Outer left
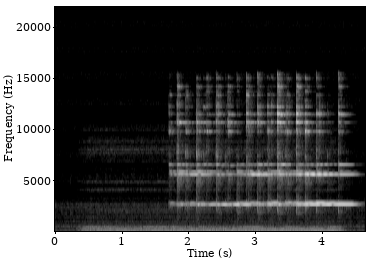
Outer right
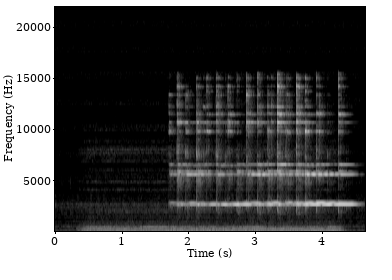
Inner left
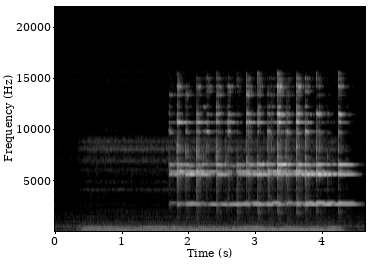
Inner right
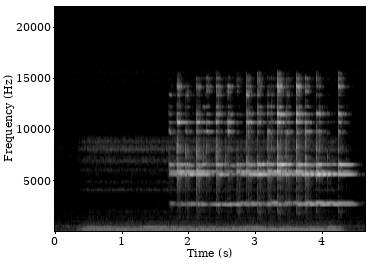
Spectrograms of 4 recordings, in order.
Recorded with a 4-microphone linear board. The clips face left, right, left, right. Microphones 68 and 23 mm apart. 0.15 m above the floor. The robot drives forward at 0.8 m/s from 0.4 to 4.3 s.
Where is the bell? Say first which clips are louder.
Outer right 1 dB, inner left 1 dB; centre (ahead or behind), 4.5 m; by 4.5 s 5° left (ahead or behind), 2.5 m.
